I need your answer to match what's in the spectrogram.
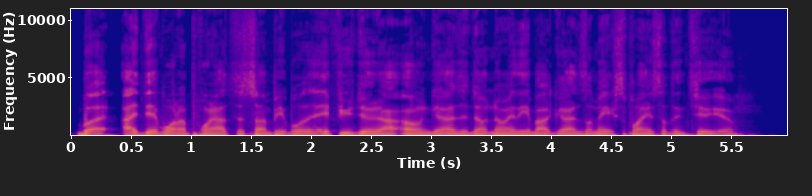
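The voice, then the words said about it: Slightly raspy, tiring voice. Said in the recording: “lose my voice a little bit. Not lose my voice, but it's starting to get a little raspy.”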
